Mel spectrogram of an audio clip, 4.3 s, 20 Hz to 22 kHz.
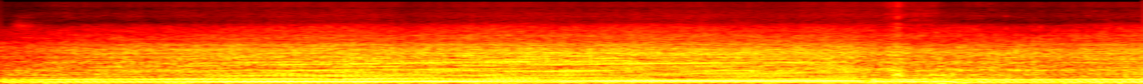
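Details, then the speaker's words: Second full-throttle road pull on a 2-litre Porsche engine with 44 IDF carbs, now on 125 main jets. The note climbs cleanly and strongly with no flat spot, pulling far better than before, though it seems to have more in it. "okay she's pulling a lot better way way better yeah definitely a lot better"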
